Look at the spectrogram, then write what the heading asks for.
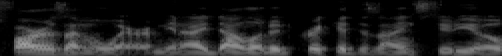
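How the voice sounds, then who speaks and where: The speaker is a man. His sound is dry and close, with no echo. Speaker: product demonstrator. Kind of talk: live product demo with audience questions. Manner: loud.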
